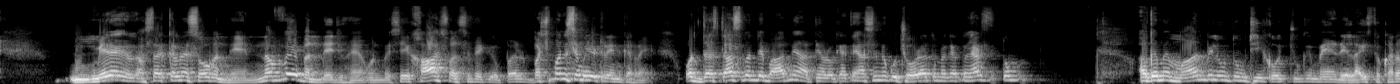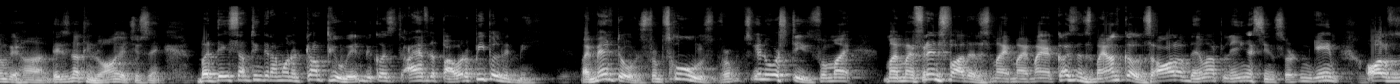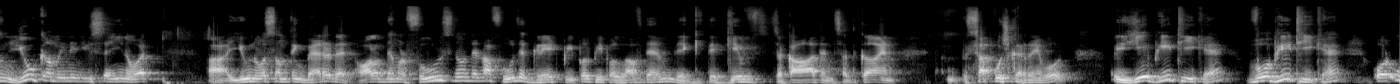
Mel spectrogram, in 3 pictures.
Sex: male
